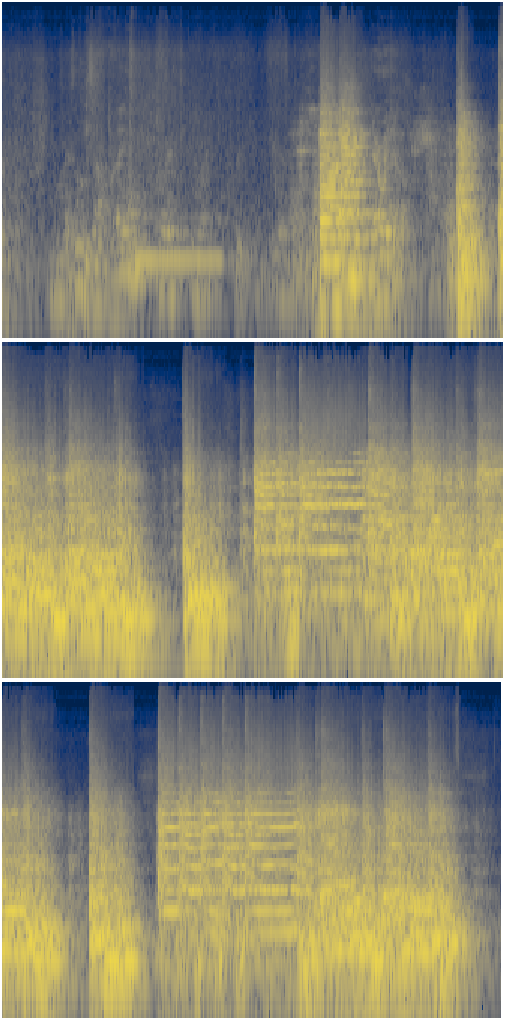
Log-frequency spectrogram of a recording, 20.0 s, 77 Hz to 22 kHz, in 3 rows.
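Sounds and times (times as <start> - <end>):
electric guitar with slapback echo: 4.0 - 5.1, 5.9 - 20.0.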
